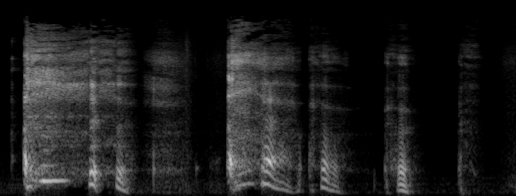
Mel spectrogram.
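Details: Adult with a lingering chest infection, non-smoker, morning cough: several harsh, wet-sounding coughs in bursts; chesty cough.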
